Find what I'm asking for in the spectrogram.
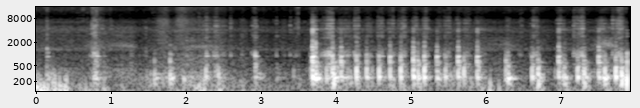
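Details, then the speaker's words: Driveway sweeper during pre-winter maintenance: dry scraping bursts about twice a second in a quiet room, something rubbing on each turn of the sweeper drive, possibly near the gearbox underneath; contact point unknown, bearings also sound worn. "So, however, I don't know where the that's hitting. Boy, that sounds terrible."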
